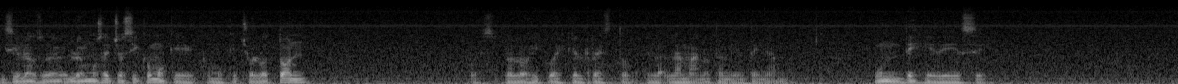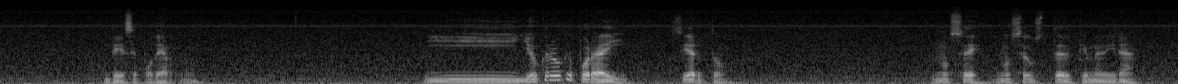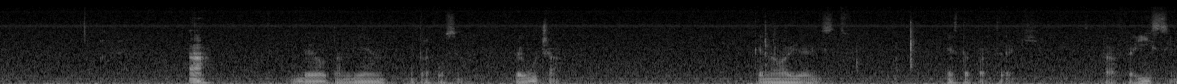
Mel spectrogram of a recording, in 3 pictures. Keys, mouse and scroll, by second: 1.0 click, 1.8 middle click, 2.4-4.5 drag, 5.2 click, 6.1 click, 6.6-9.6 drag, 9.7 middle click, 10.5-12.7 drag, 12.8 middle click, 13.9 click, 14.6-15.9 drag, 16.1 middle click, 16.9-17.9 middle drag, 18.1 middle click, 18.9-23.3 drag, 23.4 middle click, 25.5 click, 26.2 click, 26.9-28.4 middle drag, 29.2 middle click, 30.4 middle click, 31.2 f, 32.0 click, 32.7-35.3 ctrl+drag.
